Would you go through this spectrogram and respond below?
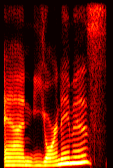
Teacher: You say it with that rising intonation at the end, like a question. "And your name is?" It sounds very polite.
